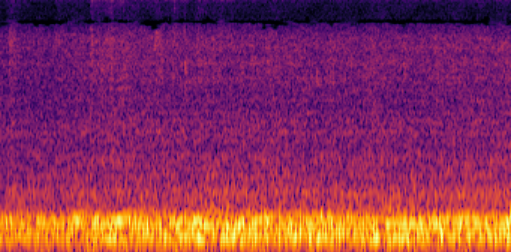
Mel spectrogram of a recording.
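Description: Steady low rumbling background noise with no speech.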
